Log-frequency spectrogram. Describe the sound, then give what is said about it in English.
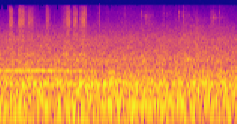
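A Sharpie marker squeaks and scratches across paper in a few quick strokes, making marks for a camera to focus on, followed by a steady low hum of room noise with no one speaking. “I'm gonna make a few marks just so it has something to focus on.”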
